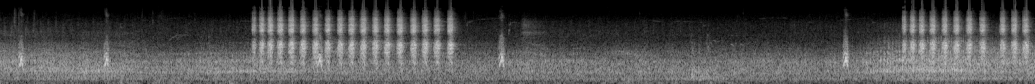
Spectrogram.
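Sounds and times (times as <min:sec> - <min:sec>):
Eurasian magpie Pica pica harsh chack calls: 0:00.1 - 0:01.3, 0:02.5 - 0:05.5, 0:08.4 - 0:10.3.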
